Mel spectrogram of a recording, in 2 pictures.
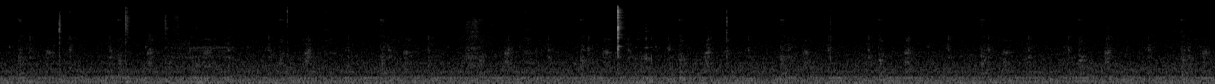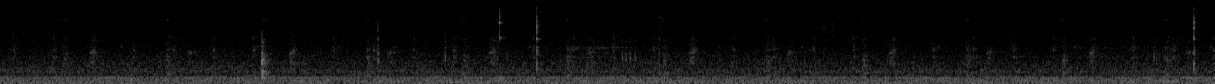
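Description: Quiet room with a steady low hum and a few faint, sharp clicks of fine steel tweezers handling a tiny plastic model part; the sharpest click comes about six seconds in.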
